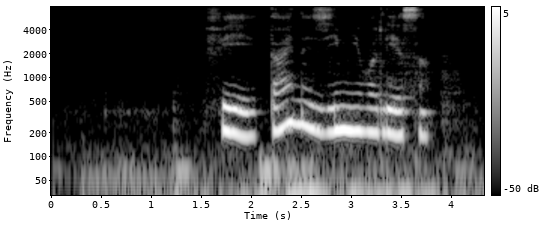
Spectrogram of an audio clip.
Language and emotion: Russian, neutral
